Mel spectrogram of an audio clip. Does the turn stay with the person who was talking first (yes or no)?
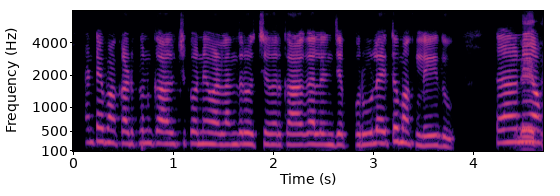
yes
